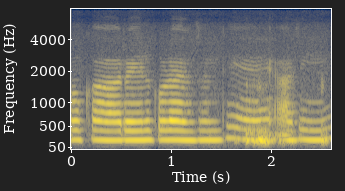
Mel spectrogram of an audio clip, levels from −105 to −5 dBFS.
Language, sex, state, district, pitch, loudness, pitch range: Telugu, female, Andhra Pradesh, Guntur, 205 Hz, -14 LUFS, 200-205 Hz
